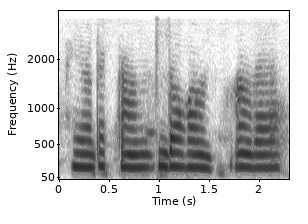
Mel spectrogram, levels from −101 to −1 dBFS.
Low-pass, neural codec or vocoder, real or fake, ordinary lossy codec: 3.6 kHz; codec, 44.1 kHz, 2.6 kbps, DAC; fake; none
